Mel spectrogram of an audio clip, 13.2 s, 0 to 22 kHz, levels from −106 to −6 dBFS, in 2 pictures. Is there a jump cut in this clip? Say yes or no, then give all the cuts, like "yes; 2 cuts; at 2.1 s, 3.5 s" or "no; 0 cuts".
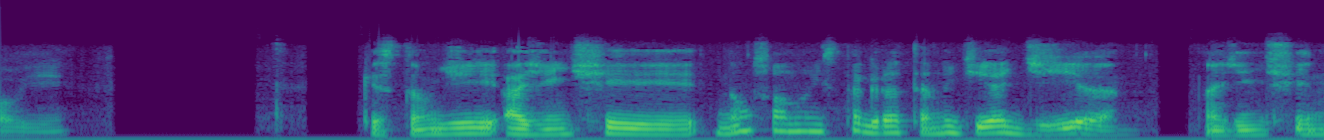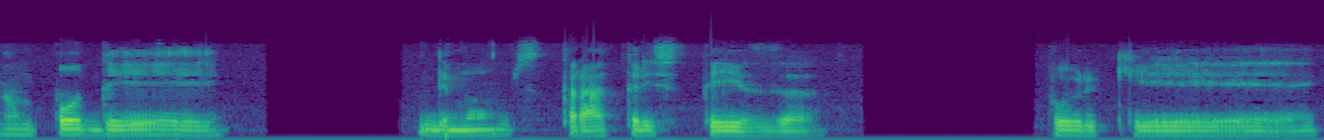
no; 0 cuts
